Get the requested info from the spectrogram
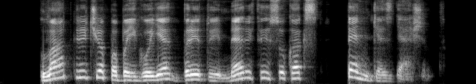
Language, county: Lithuanian, Utena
